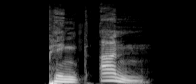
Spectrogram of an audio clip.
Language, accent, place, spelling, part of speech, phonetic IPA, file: German, Germany, Berlin, pingt an, verb, [ˌpɪŋt ˈan], De-pingt an.ogg
- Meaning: inflection of anpingen: 1. second-person plural present 2. third-person singular present 3. plural imperative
